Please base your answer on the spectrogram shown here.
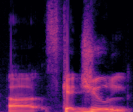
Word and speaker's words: schedule: दूं, वो है अनुसूची, जिसे इंग्लिश में स्केड्यूल कहा जाता है या स्केड्यूल कहा जाता है और आम प्रोनाउंसिएशन में से शेड्यूल बोल देते हैं।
